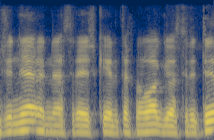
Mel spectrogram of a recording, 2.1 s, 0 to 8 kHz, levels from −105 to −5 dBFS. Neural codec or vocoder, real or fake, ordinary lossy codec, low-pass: none; real; AAC, 48 kbps; 7.2 kHz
